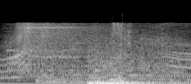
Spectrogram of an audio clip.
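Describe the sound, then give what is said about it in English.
A cat yowls and hisses in a short, agitated burst in a scene from the film Shrek, set against a dense, noisy background with a heavy low rumble that swells partway through. “Come here, little kitty, kitty, kitty.”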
